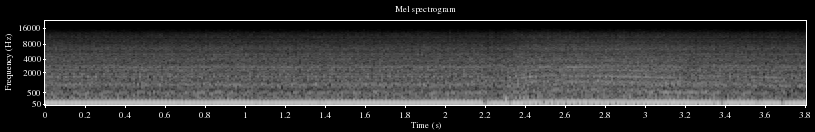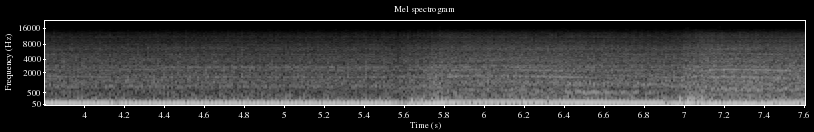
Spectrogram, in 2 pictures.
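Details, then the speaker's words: 1986 Mustang SVO after fitting a 1994-95 SN95 5.0L / Thunderbird Super Coupe throttle body, cleaned IAC refitted: raised steady idle, blips fall back high; throttle cable pulled, holding butterfly slightly open, fix is sliding cable toward front of car. "so I need to slide my thing back, my throttle cable back more, because it's no, I gotta push it towards the front of the car more, because right now it's pulled this way a little bit, so it's keeping the butterfly open a little bit."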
